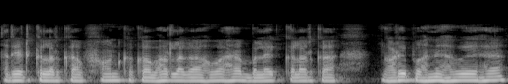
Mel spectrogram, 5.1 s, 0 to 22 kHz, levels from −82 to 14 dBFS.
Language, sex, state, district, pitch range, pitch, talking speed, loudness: Hindi, male, Jharkhand, Palamu, 120-125 Hz, 120 Hz, 190 wpm, -17 LUFS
